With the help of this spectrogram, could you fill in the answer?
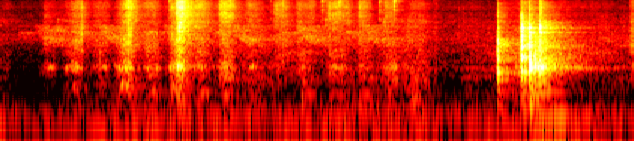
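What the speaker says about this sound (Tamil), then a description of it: "மாங்காய் கட் பண்ணால் நம்ம இது மாதிரி தான் கட் பண்ணணும்" A knife cuts raw mango into pieces for mango pickle, giving a series of short rasping, scraping strokes at close range, then a louder, sharper cut near the end with no talk.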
